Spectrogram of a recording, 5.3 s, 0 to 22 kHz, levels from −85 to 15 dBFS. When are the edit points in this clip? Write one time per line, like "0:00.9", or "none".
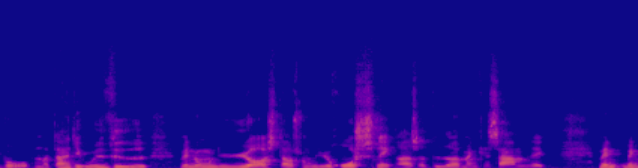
none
